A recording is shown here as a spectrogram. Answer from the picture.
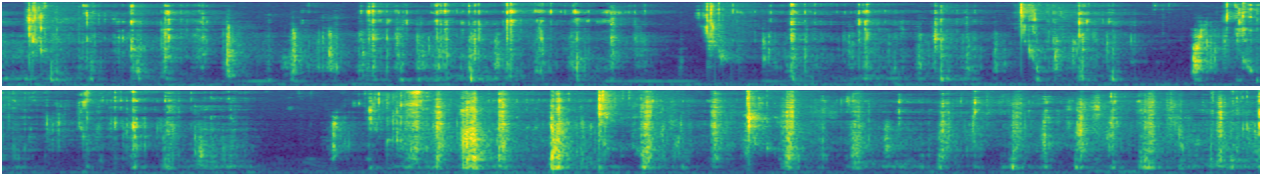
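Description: Close-miked chewing of sushi: a steady run of quick wet mouth clicks, which drop off briefly just past the middle and then come back louder and denser with a fresh bite.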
